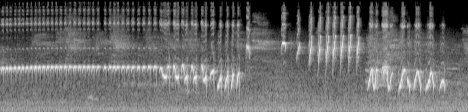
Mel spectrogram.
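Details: Caged Aceh white-rumped shama, a breeding male said to have a loud voice and to copy other songs quickly. It sings a long steady run of rapid even notes, then a burst of high sharp notes and a string of looping, warbled phrases.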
